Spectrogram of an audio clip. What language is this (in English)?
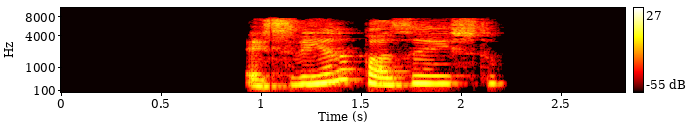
Latvian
